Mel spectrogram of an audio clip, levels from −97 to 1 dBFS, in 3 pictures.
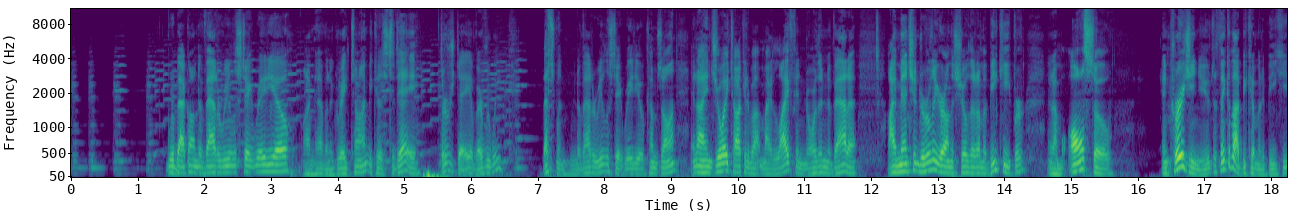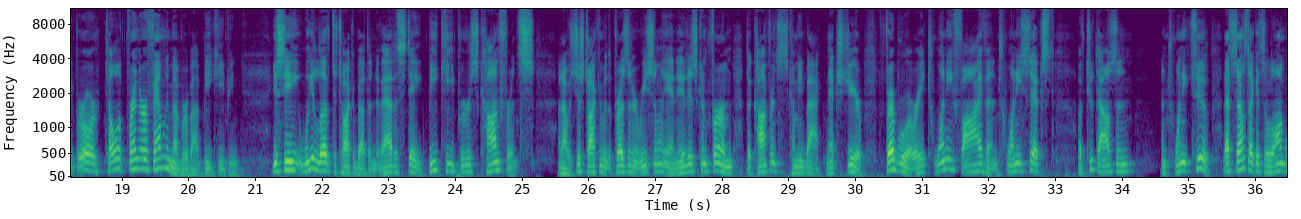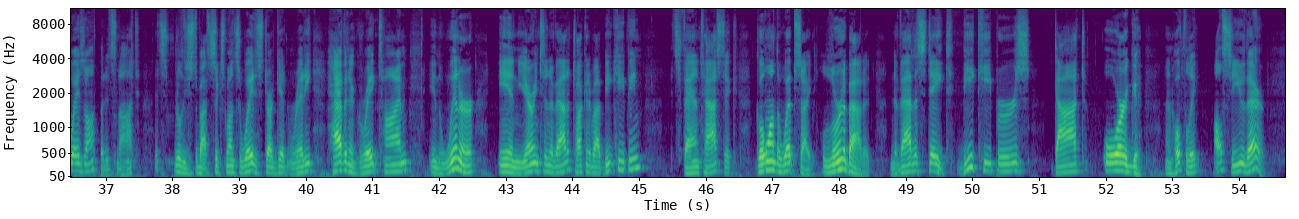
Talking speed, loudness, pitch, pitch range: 170 wpm, -29 LUFS, 125 Hz, 105-150 Hz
